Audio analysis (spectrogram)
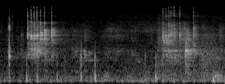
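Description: A ratchet wrench drives bolts down during a car exhaust build, with a run of quick mechanical clicks and metallic clatter up close that goes on without talk.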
